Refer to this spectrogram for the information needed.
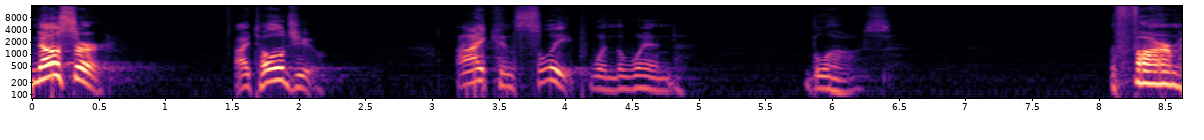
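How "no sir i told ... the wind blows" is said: usual speaking voice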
